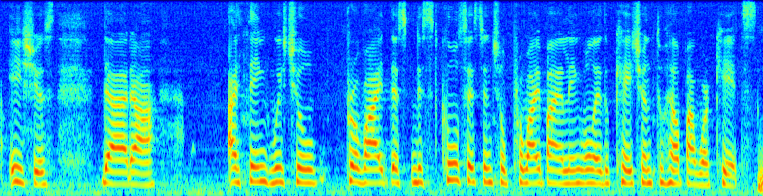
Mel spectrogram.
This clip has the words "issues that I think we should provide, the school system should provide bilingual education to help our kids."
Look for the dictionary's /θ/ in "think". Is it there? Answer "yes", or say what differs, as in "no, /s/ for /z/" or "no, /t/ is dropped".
yes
